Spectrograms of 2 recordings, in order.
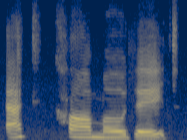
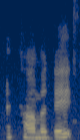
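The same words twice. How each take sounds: First: ACCOMMODATE with each syllable fully sounded, ac-com-mo-date; "accommodate" spelled out by ear, first vowel unreduced; syllable-by-syllable pronunciation. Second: "accommodate" run together softly, first A as uh; everyday reduced pronunciation. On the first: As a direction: sound out "accommodate" with a clear AC and full MO. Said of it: "We could start off by saying". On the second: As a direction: say "accommodate" quietly with schwas, uh-COM-uh-date. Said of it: "as we say it quickly". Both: Shown as a demonstration.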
